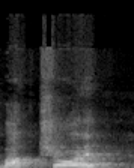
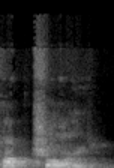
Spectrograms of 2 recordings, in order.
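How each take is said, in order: First: The word begins with a B sound. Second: The word begins with a P sound. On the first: This is how people elsewhere say it. "depending on where you're from, you pronounce it bok choy" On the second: This is how people in Jamaica say it. "We in Jamaica we say pop choy"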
